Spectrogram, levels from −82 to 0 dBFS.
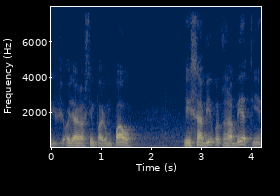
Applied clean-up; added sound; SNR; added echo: none; none; none; none.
